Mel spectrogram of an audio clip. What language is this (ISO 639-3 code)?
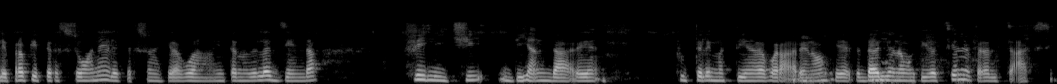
ita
